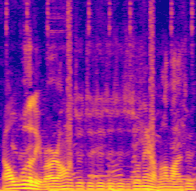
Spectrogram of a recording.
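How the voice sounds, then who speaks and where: A young man, a podcast co-host, telling a story in casual chat, excitable and swearing often. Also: medium pitch, racing, music in the background.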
